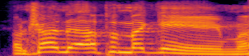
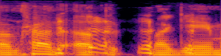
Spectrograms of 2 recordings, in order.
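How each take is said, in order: First: High, hammed-up Italian accent; mock Italian, sung high; fake Italian accent. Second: Said in the usual way. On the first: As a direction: put on a silly Italian lilt, pitched up. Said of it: "when you do the fake Italian accent".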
